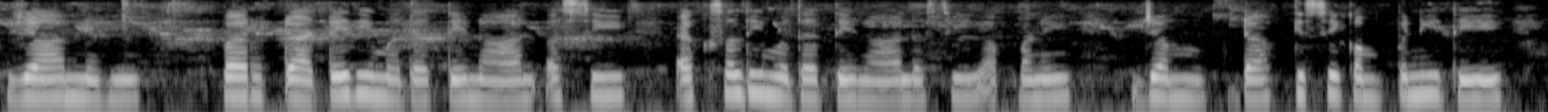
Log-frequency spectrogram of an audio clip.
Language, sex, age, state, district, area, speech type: Punjabi, female, 45-60, Punjab, Jalandhar, urban, spontaneous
